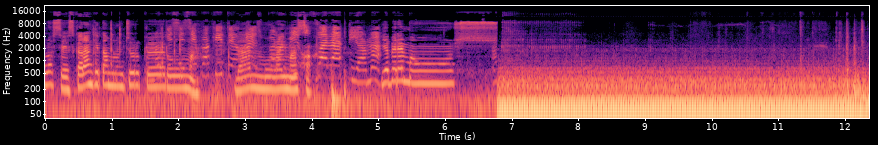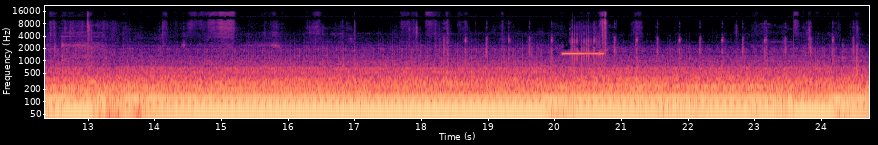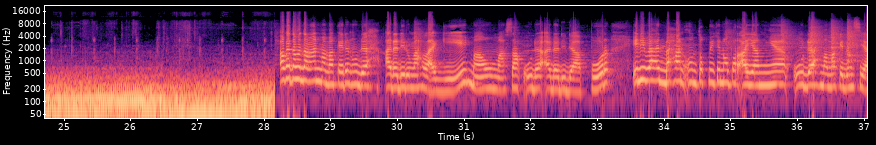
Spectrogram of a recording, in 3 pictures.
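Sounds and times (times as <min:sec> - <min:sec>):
car engine and road rumble: 0:00.0 - 0:28.3
short beep: 0:20.1 - 0:20.9.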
